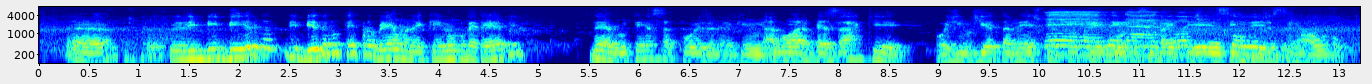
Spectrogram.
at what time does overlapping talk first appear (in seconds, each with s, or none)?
10.0 s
